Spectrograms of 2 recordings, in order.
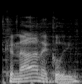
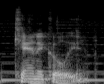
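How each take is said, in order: First: The middle 'non' syllable is fully said. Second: The middle 'non' syllable is left out. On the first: The speaker calls it right. "There we go. That's how you say it" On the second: The speaker calls it wrong. "You are missing an N every time you say it"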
